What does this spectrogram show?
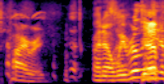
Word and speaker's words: Poirot: I usually spell it wrong, so It's pirate.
